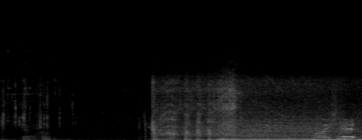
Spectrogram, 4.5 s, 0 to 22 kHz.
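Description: A 7th-generation Honda Accord engine cranks and catches after a quiet pause, bursting into a loud, rough rev that settles into a steady idle, with people talking nearby.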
